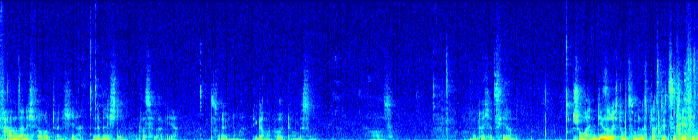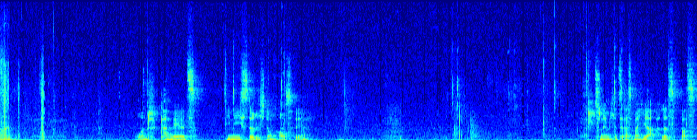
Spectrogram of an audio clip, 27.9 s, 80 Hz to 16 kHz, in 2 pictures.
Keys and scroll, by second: 9.0 alt+scroll down 2, 15.9 alt+scroll up 1.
